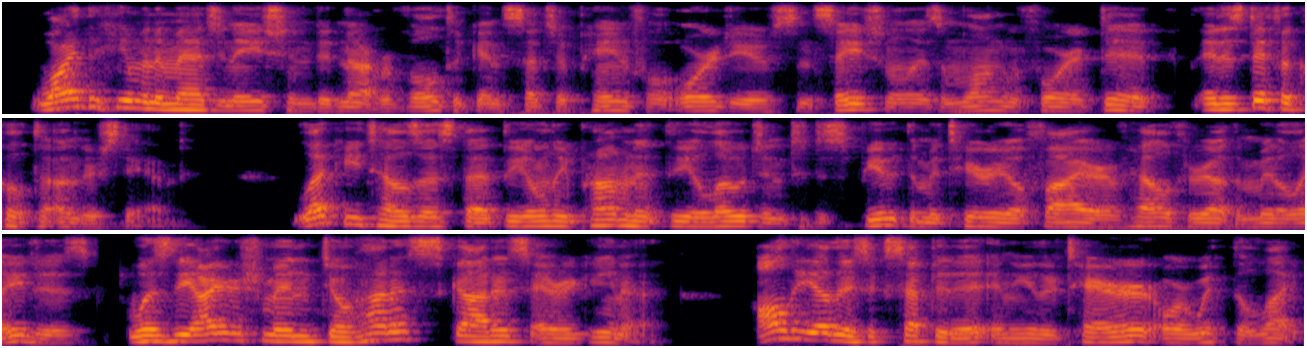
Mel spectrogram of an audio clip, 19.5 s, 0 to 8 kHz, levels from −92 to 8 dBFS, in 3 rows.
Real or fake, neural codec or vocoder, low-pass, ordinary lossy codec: real; none; 7.2 kHz; Opus, 24 kbps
